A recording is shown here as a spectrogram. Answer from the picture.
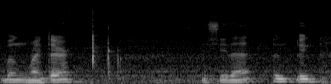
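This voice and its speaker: Light background noise sits behind the speaker. He is a man with a fairly low pitch. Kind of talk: casual vlog chat. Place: garage. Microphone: phone near.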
